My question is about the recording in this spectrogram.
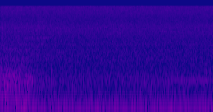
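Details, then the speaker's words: Multimedia PC: faint steady whir with a low hum from the noisy case fan, which is plugged into the motherboard; owner plans to lower its voltage in the BIOS. "cel les autres il font pas de bruit honnêtement doncii qui fait du bruit ti étonnant je m'attendais à ce que ça soit les autres"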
